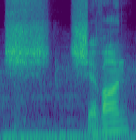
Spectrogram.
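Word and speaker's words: Siobhan: was just corrected the the girl's name is pronounced shavon shavon shavon shavon shavon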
